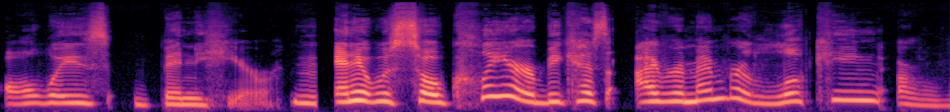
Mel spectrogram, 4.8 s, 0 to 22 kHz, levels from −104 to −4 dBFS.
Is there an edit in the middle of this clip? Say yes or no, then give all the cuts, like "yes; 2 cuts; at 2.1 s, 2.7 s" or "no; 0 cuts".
yes; 1 cut; at 1.6 s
